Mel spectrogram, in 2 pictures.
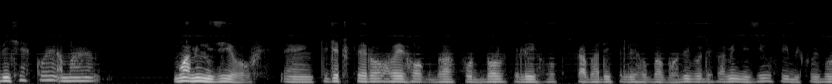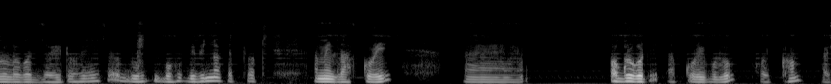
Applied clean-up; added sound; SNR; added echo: neural separator model SepFormer DNS4.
